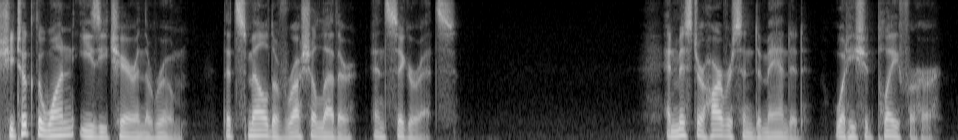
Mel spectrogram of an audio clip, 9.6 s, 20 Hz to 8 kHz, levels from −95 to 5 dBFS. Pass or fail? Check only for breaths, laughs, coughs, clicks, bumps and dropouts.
pass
